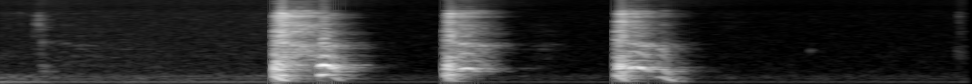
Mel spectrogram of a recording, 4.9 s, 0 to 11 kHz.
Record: three_cough_length: 4.9 s
three_cough_amplitude: 32768
three_cough_signal_mean_std_ratio: 0.29
survey_phase: beta (2021-08-13 to 2022-03-07)
age: 45-64
gender: Female
wearing_mask: 'No'
symptom_none: true
smoker_status: Never smoked
respiratory_condition_asthma: false
respiratory_condition_other: false
recruitment_source: REACT
submission_delay: 1 day
covid_test_result: Negative
covid_test_method: RT-qPCR
influenza_a_test_result: Unknown/Void
influenza_b_test_result: Unknown/Void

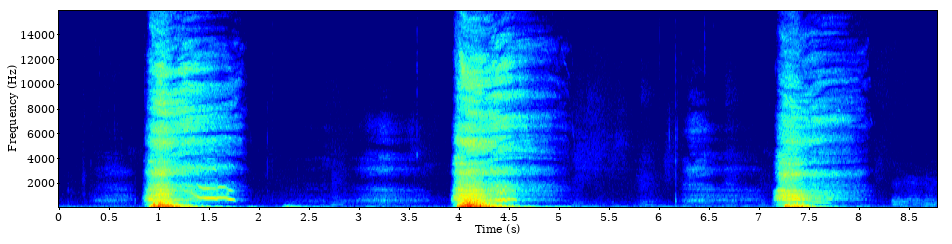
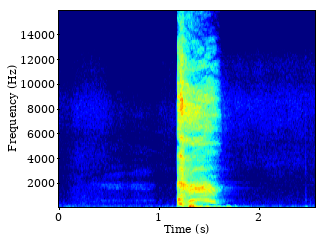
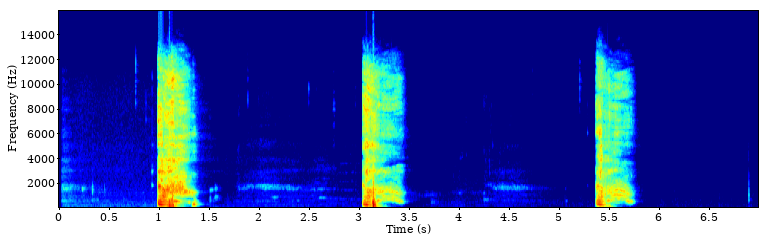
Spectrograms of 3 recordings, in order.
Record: exhalation_length: 8.8 s
exhalation_amplitude: 24123
exhalation_signal_mean_std_ratio: 0.28
cough_length: 2.6 s
cough_amplitude: 16593
cough_signal_mean_std_ratio: 0.29
three_cough_length: 7.0 s
three_cough_amplitude: 32768
three_cough_signal_mean_std_ratio: 0.23
survey_phase: alpha (2021-03-01 to 2021-08-12)
age: 18-44
gender: Female
wearing_mask: 'No'
symptom_cough_any: true
symptom_fatigue: true
symptom_headache: true
smoker_status: Ex-smoker
respiratory_condition_asthma: false
respiratory_condition_other: false
recruitment_source: Test and Trace
submission_delay: 4 days
covid_test_result: Positive
covid_test_method: RT-qPCR
covid_ct_value: 16.9
covid_ct_gene: ORF1ab gene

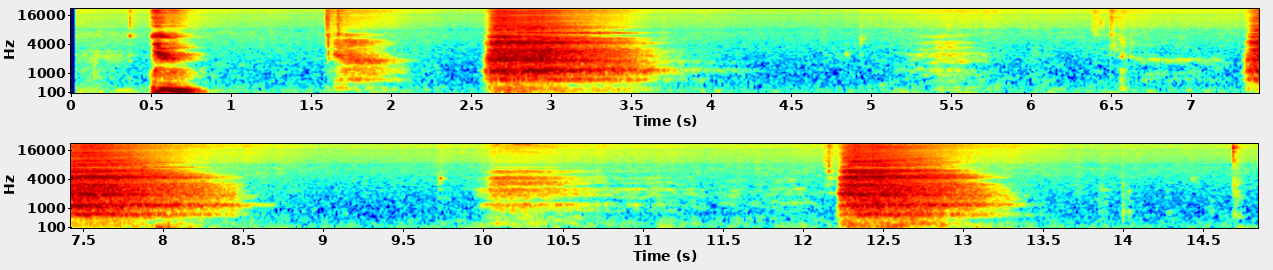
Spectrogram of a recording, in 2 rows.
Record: exhalation_length: 14.8 s
exhalation_amplitude: 7751
exhalation_signal_mean_std_ratio: 0.33
survey_phase: alpha (2021-03-01 to 2021-08-12)
age: 45-64
gender: Female
wearing_mask: 'No'
symptom_none: true
smoker_status: Ex-smoker
respiratory_condition_asthma: false
respiratory_condition_other: false
recruitment_source: REACT
submission_delay: 3 days
covid_test_result: Negative
covid_test_method: RT-qPCR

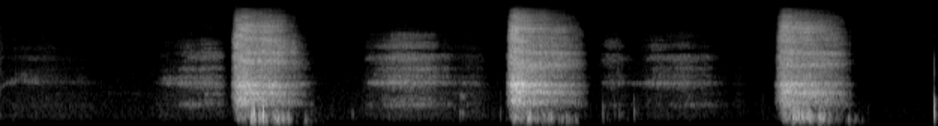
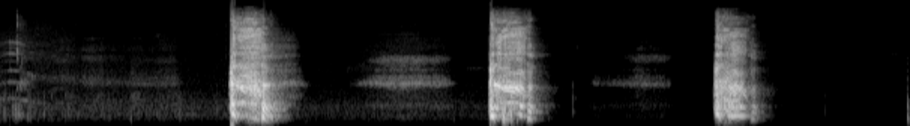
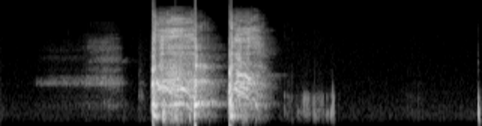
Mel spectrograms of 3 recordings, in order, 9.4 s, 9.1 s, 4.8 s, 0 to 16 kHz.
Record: exhalation_length: 9.4 s
exhalation_amplitude: 15474
exhalation_signal_mean_std_ratio: 0.33
three_cough_length: 9.1 s
three_cough_amplitude: 32767
three_cough_signal_mean_std_ratio: 0.27
cough_length: 4.8 s
cough_amplitude: 32768
cough_signal_mean_std_ratio: 0.33
survey_phase: beta (2021-08-13 to 2022-03-07)
age: 45-64
gender: Male
wearing_mask: 'No'
symptom_none: true
smoker_status: Ex-smoker
respiratory_condition_asthma: false
respiratory_condition_other: false
recruitment_source: REACT
submission_delay: 2 days
covid_test_result: Negative
covid_test_method: RT-qPCR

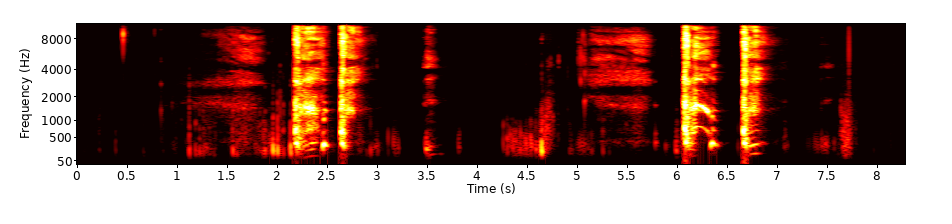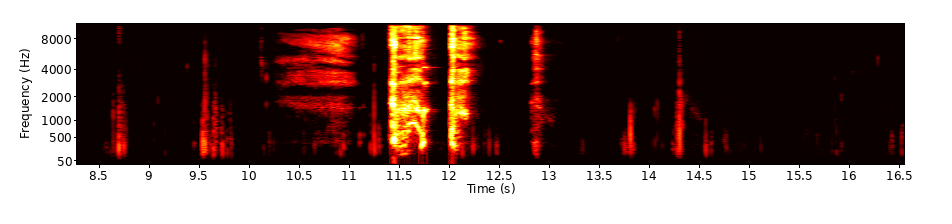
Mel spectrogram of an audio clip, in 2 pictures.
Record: three_cough_length: 16.6 s
three_cough_amplitude: 32768
three_cough_signal_mean_std_ratio: 0.24
survey_phase: beta (2021-08-13 to 2022-03-07)
age: 45-64
gender: Female
wearing_mask: 'No'
symptom_new_continuous_cough: true
symptom_runny_or_blocked_nose: true
symptom_sore_throat: true
symptom_diarrhoea: true
symptom_fatigue: true
symptom_fever_high_temperature: true
symptom_headache: true
symptom_onset: 8 days
smoker_status: Never smoked
respiratory_condition_asthma: false
respiratory_condition_other: false
recruitment_source: Test and Trace
submission_delay: 2 days
covid_test_result: Negative
covid_test_method: RT-qPCR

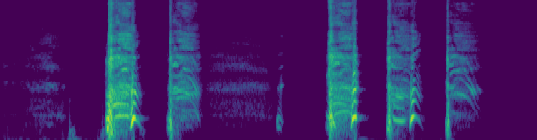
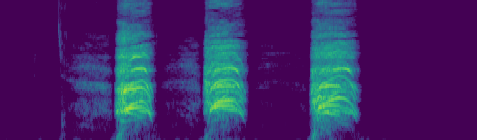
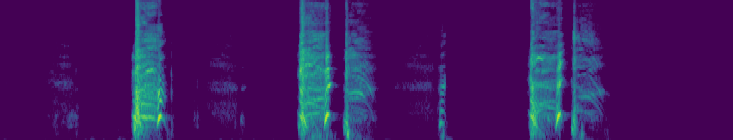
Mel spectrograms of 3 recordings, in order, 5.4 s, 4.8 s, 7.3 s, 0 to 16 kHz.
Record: cough_length: 5.4 s
cough_amplitude: 32768
cough_signal_mean_std_ratio: 0.33
exhalation_length: 4.8 s
exhalation_amplitude: 32768
exhalation_signal_mean_std_ratio: 0.42
three_cough_length: 7.3 s
three_cough_amplitude: 32768
three_cough_signal_mean_std_ratio: 0.27
survey_phase: beta (2021-08-13 to 2022-03-07)
age: 45-64
gender: Female
wearing_mask: 'No'
symptom_none: true
smoker_status: Ex-smoker
respiratory_condition_asthma: false
respiratory_condition_other: false
recruitment_source: REACT
submission_delay: 11 days
covid_test_result: Negative
covid_test_method: RT-qPCR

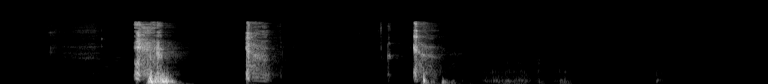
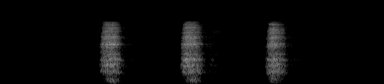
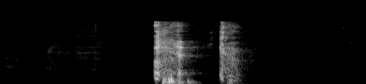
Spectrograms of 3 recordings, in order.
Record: three_cough_length: 7.7 s
three_cough_amplitude: 32768
three_cough_signal_mean_std_ratio: 0.21
exhalation_length: 3.8 s
exhalation_amplitude: 4918
exhalation_signal_mean_std_ratio: 0.31
cough_length: 3.7 s
cough_amplitude: 32768
cough_signal_mean_std_ratio: 0.25
survey_phase: beta (2021-08-13 to 2022-03-07)
age: 45-64
gender: Male
wearing_mask: 'No'
symptom_runny_or_blocked_nose: true
symptom_sore_throat: true
symptom_onset: 2 days
smoker_status: Current smoker (11 or more cigarettes per day)
respiratory_condition_asthma: false
respiratory_condition_other: false
recruitment_source: Test and Trace
submission_delay: 2 days
covid_test_result: Positive
covid_test_method: RT-qPCR
covid_ct_value: 20.3
covid_ct_gene: ORF1ab gene
covid_ct_mean: 23.1
covid_viral_load: 26000 copies/ml
covid_viral_load_category: Low viral load (10K-1M copies/ml)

